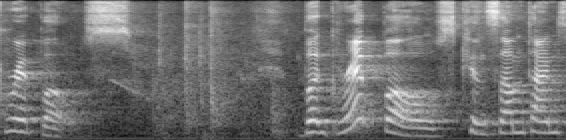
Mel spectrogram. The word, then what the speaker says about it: Grippos: they're they can be real spicy you said grip who so Grippos is spelled g-r-i-p-p-o-s -g-r-i-p-p-o-s gripples you you gotta know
